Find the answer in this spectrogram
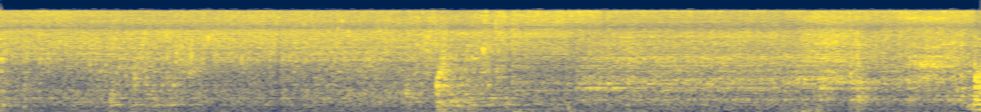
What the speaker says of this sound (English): if I can, get some warm water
